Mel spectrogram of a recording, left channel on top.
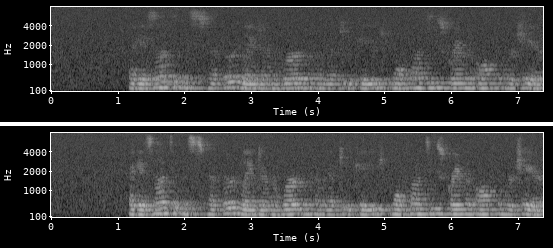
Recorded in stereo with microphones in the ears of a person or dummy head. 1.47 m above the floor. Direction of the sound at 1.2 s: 75° right (ahead or behind).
